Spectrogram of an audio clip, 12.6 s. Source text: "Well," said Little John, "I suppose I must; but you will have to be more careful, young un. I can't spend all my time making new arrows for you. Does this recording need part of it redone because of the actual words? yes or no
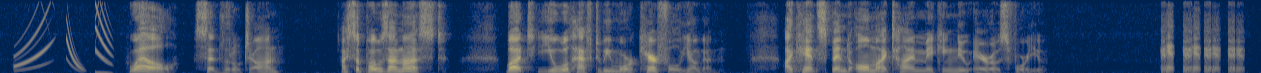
no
